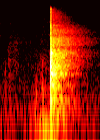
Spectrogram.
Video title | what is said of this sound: There's Something Inside This Giant LOG, Let's Cut It Open... | that's what perfect sound sounds like on the end grain there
